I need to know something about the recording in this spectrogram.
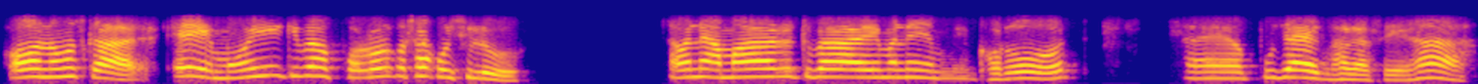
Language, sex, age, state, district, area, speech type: Assamese, female, 60+, Assam, Barpeta, rural, conversation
